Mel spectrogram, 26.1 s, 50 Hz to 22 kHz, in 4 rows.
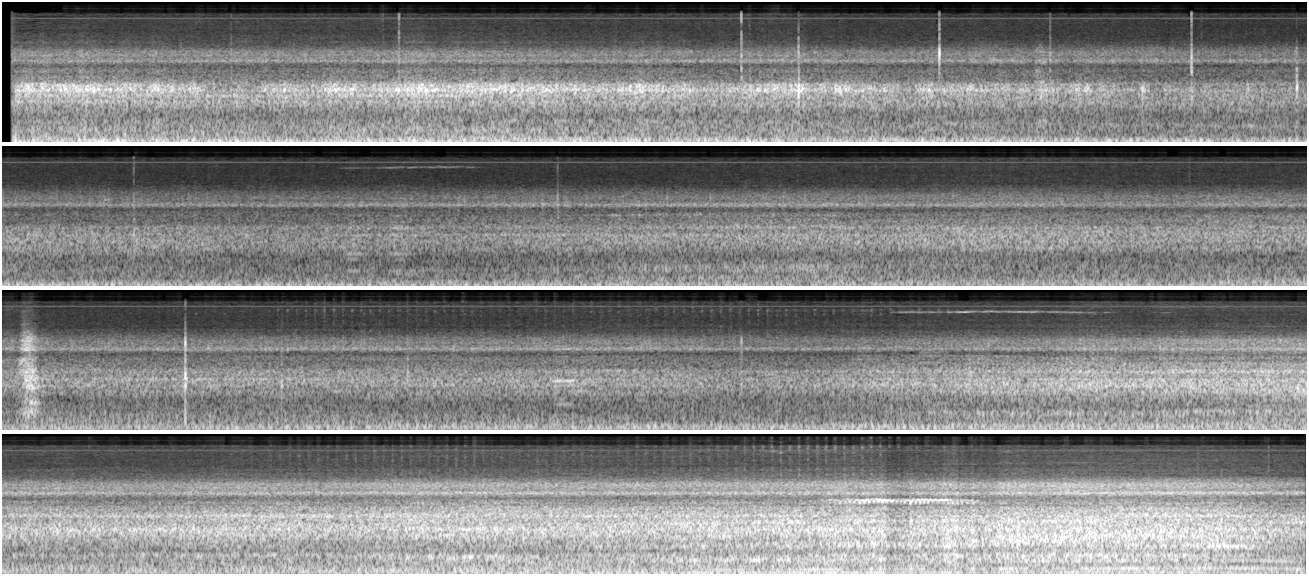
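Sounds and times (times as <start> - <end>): road traffic rushing by: 0.1 - 26.0
faint clicks: 3.1 - 7.3.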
